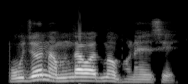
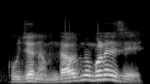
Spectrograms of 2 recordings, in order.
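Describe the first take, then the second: First: It is said as a plain statement. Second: It is said with surprise.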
